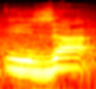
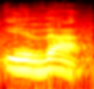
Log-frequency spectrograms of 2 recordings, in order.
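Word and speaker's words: إذا: Huruf yang secara makhraj pengucapannya adalah ujung lidah dikeluarkan dan digigit ya tidak terlalu banyak. Dza dza ya. Ini dza lidahnya dikeluarkan dan digigit. dza ya dza dzi ya jadi bukan iza tapi idza dza dza dzi ya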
